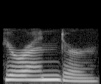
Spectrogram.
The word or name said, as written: hereunder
